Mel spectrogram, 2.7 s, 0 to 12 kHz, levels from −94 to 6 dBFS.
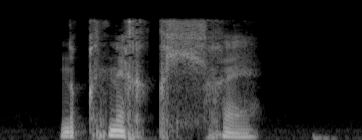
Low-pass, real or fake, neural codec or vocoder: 7.2 kHz; real; none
